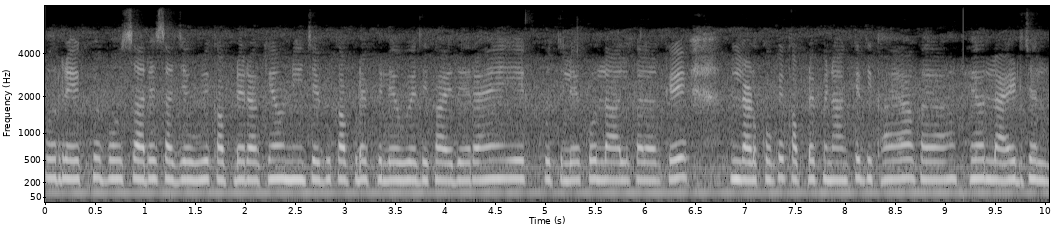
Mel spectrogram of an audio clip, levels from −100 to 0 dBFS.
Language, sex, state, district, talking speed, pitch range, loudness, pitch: Hindi, female, Maharashtra, Nagpur, 210 wpm, 235-250 Hz, -27 LUFS, 240 Hz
